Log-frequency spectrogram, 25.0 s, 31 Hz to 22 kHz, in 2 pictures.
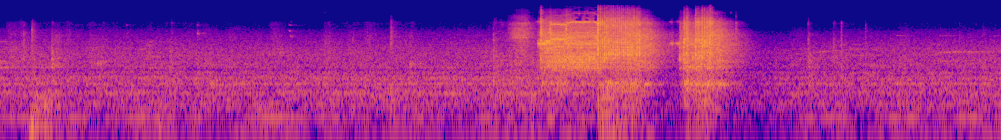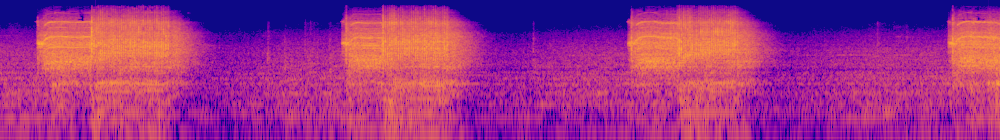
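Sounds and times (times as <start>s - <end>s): power tool whining: 6.7s - 9.2s, 20.4s - 22.1s, 24.4s - 25.0s.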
